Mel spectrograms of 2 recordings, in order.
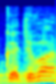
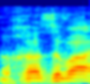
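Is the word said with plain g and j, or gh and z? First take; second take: g and j; gh and z. First: It begins with plain g and has j. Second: It begins with throaty gh and has z. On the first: The speaker calls it wrong. "ग़ज़वा को गजवा ना कहें" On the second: The speaker calls it right. "ग़ज़वा है, हिंदी में ग के नीचे भी बिंदु है, नुक्ता है, ज के नीचे भी नुक्ता है"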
